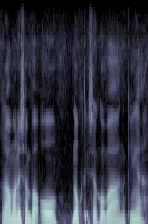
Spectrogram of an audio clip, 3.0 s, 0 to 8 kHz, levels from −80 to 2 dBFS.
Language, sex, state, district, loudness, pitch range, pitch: Garo, male, Meghalaya, West Garo Hills, -18 LUFS, 105-130 Hz, 115 Hz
